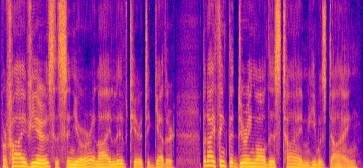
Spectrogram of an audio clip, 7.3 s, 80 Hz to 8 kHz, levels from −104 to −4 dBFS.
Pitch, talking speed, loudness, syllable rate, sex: 135 Hz, 175 wpm, -16 LUFS, 4.2 syllables/s, male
